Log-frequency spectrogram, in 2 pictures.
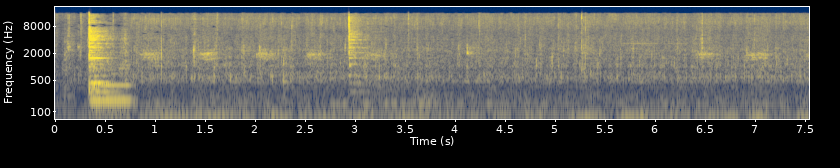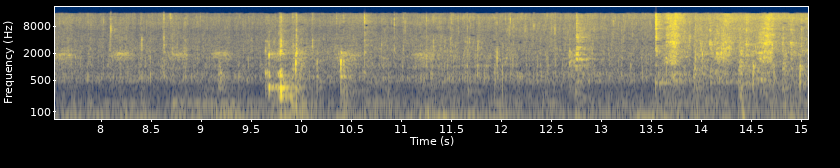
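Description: Mustard-garlic masala paste sizzling as it is fried down in a kadhai, with a spoon stirring and scraping it and a few sharp knocks of the spoon against the pan. The steady sizzle marks the masala being fried (bhuna) with a little water and salt until it colours.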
